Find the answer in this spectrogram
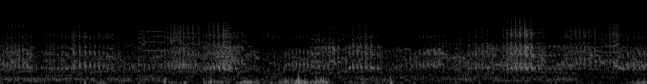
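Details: Many migrating sandhill cranes at Creamer's Field on 25 August 2014, heading south, give rolling, trumpeting calls overlapping continuously in a noisy chorus, with low background rumble.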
